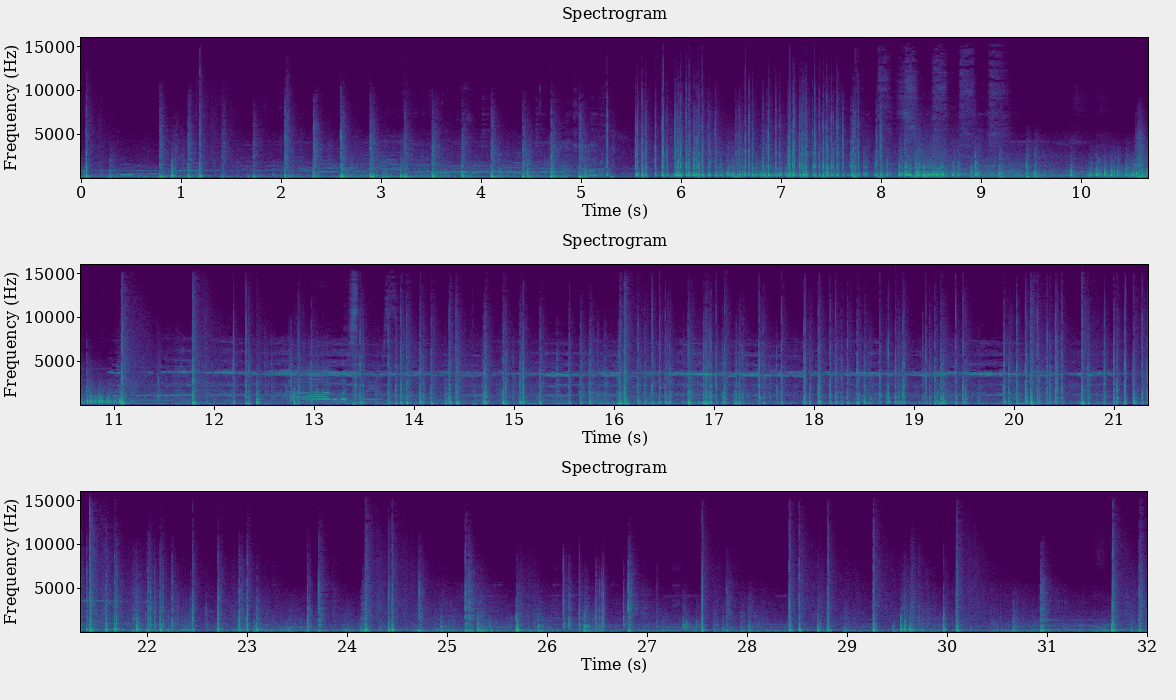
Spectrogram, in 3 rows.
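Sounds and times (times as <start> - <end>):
high steady whistle: 0.0 - 2.4, 8.2 - 29.9
fireworks crackling and popping: 0.0 - 32.0.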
